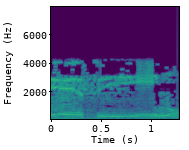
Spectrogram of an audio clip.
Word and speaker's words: يس: نعم، وأمال بعض القراء الياء، نعم، وبعضهم أدغم النون، نون لفظ السين مع الواو، فقال ياسين و، يعني وضعوا جعل الياء ممالة والسين إنما نون السين، لأن هذه الألفاظ إنما تنطق بأسمائها، لا نقول يس وإنما نقول يا أي يا وسين.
